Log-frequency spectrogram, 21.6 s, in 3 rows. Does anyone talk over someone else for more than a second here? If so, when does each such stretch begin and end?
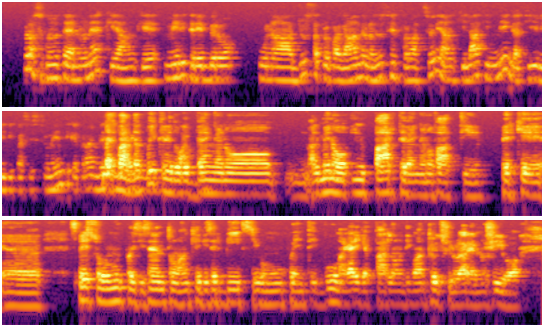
8.5-9.9

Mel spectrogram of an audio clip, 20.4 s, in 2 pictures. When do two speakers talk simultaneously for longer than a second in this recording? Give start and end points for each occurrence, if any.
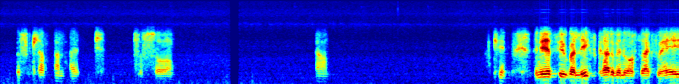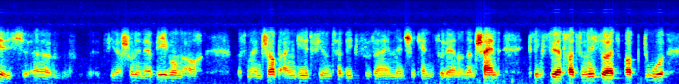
none

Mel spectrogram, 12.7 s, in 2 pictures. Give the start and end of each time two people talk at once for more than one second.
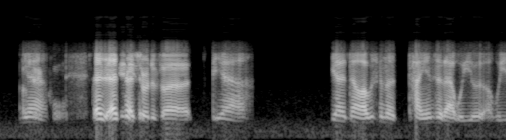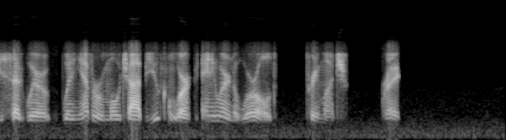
none

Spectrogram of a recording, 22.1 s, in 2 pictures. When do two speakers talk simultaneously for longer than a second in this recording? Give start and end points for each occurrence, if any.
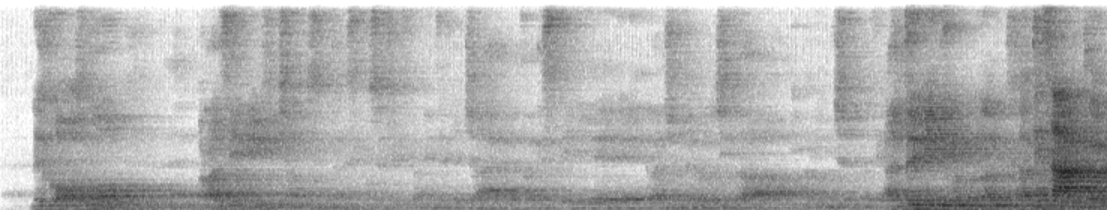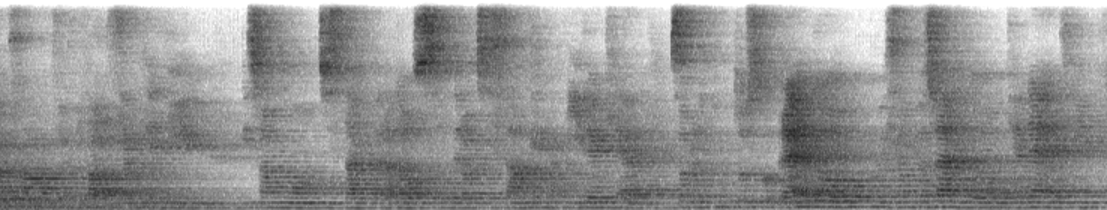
10.3-12.5

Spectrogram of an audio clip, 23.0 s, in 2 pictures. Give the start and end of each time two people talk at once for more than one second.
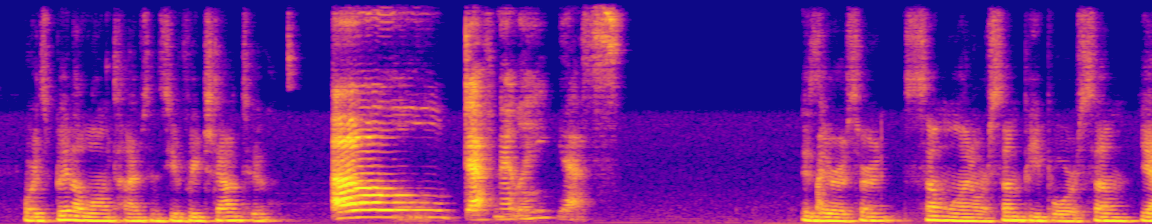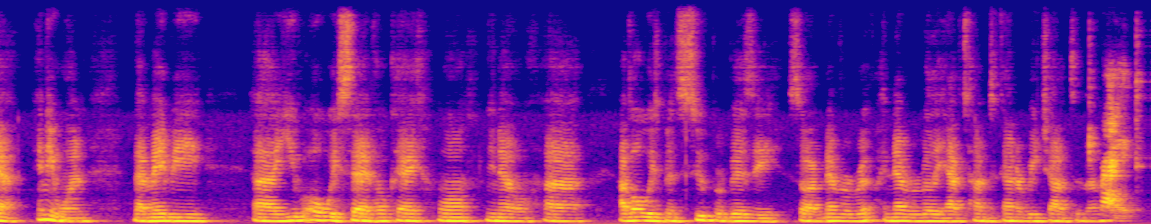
none

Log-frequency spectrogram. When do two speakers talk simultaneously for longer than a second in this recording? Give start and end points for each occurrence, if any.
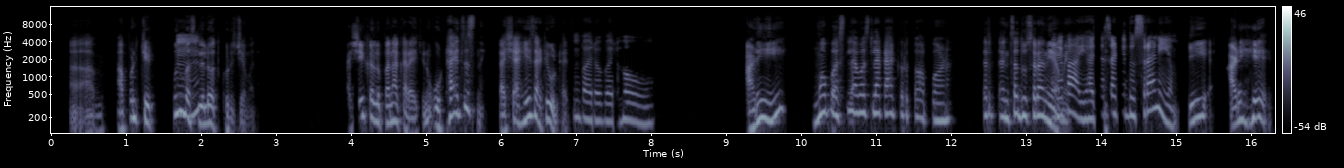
none

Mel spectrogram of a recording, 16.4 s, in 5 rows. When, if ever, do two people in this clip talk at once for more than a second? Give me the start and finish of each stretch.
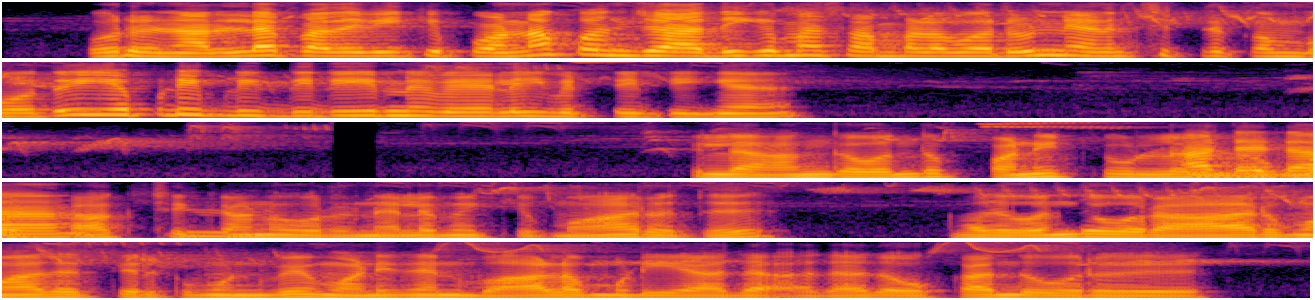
none

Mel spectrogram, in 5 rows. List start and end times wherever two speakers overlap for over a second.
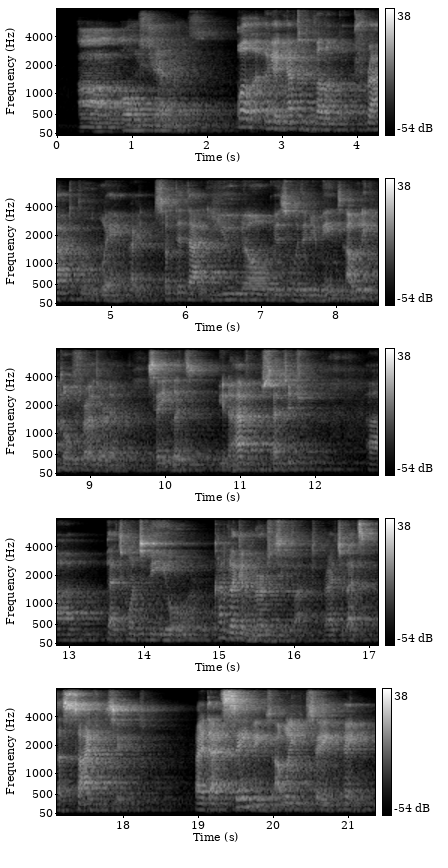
none

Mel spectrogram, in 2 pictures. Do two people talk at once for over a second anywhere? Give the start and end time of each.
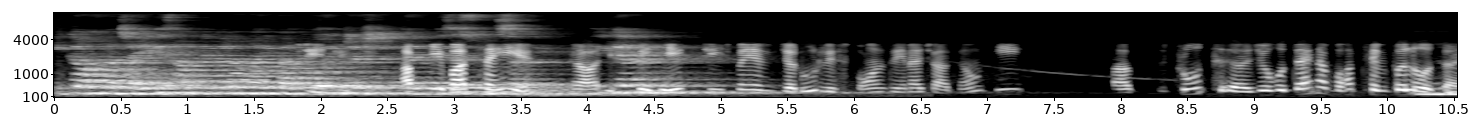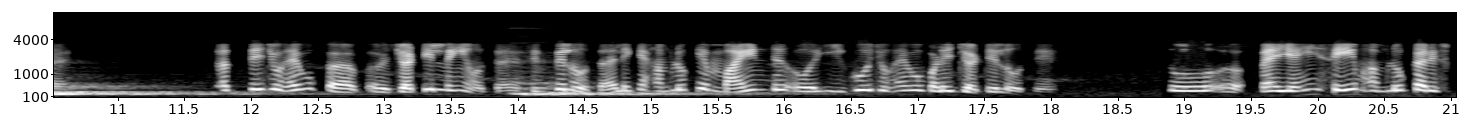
1.9-3.5

